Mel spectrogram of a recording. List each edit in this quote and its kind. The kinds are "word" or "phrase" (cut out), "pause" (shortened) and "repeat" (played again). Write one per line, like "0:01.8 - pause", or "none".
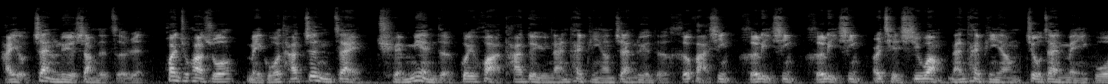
0:08.0 - repeat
